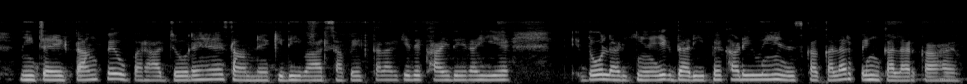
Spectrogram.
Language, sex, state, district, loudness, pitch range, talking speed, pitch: Hindi, female, Maharashtra, Pune, -26 LUFS, 195-215 Hz, 200 wpm, 205 Hz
